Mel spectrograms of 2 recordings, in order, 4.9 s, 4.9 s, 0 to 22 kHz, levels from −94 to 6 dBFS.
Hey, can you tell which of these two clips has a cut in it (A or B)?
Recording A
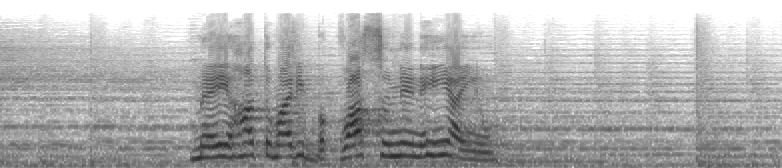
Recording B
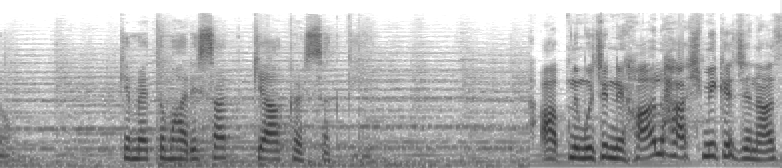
B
